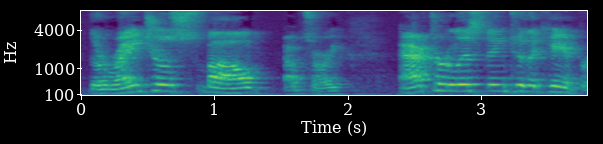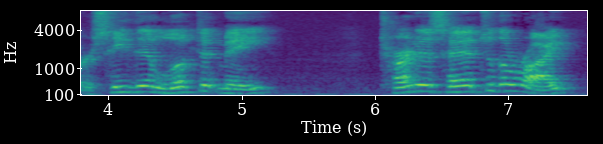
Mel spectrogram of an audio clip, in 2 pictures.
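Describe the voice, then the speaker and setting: A man's voice: sits high, animated, unhurried, fairly bright tone, recorded from a distance. Folksy Texan man reading in an echoey room. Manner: folksy storyteller, says y'all. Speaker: author reading his book aloud. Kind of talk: reading a personal story aloud. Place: home room with framed pictures, indoors. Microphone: far camera.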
